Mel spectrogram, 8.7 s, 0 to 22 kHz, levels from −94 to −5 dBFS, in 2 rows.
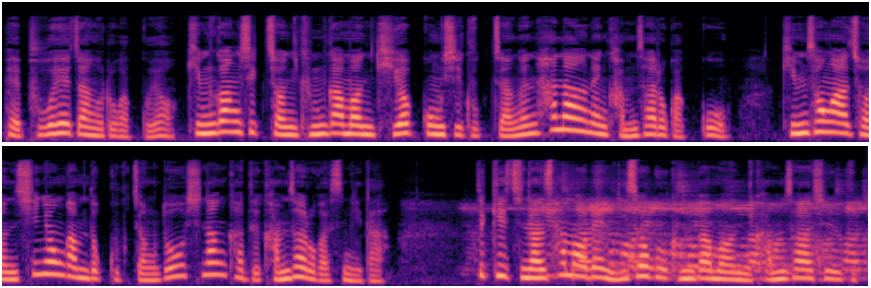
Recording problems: echo of what is said; strong; from 6.5 s on; 240 ms later, 9 dB below the speech
wrong speed, natural pitch; too fast; 1.6 times normal speed

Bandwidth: 14.5 kHz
